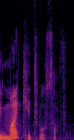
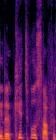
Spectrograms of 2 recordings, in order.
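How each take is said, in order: First: My lifted and pressed, rest softer; stress on My. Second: Said in the usual way. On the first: Shown as a demonstration. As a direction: hit the word My to flip it. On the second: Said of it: "Flip it".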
